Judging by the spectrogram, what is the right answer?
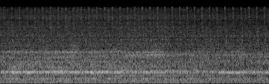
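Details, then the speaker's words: Volvo 240 idling after first start following water pump, timing belt, thermostat, B cam and Redblockpowered ECU/EZK work, coolant not yet hot: smooth four-cylinder idle with a thin steady "wee" whine and slight puffing; owner suspects an exhaust leak or possibly the fan; source unclear. "I definitely have an exhaust leak somewhere. I can hear it, but it's doing this little wee thing. I don't know what the hell that's all about. Maybe that's the fan."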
